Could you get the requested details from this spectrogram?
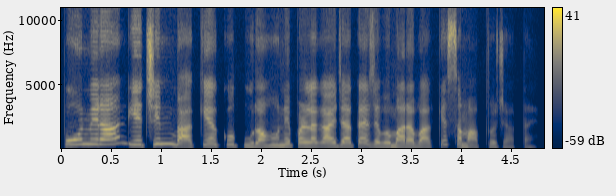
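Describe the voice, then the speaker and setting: A woman teacher giving a gentle children's grammar lesson, speaking directly to the kids and asking them questions. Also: high-pitched, animated, a little fast, no room sound, clean studio sound.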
